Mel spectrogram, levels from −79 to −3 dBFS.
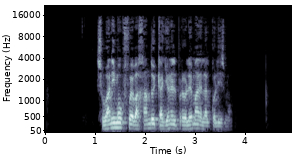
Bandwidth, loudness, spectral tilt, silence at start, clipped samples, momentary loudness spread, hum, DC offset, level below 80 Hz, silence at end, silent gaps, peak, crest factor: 16 kHz; -17 LUFS; -4 dB/octave; 1.05 s; under 0.1%; 10 LU; none; under 0.1%; -60 dBFS; 1.25 s; none; -2 dBFS; 18 dB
